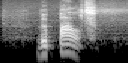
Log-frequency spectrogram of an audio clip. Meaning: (adjective) 1. certain 2. specific 3. definite; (adverb) certainly, definitely, absolutely; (verb) past participle of bepalen
- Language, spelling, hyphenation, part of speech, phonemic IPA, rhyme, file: Dutch, bepaald, be‧paald, adjective / adverb / verb, /bəˈpaːlt/, -aːlt, Nl-bepaald.ogg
